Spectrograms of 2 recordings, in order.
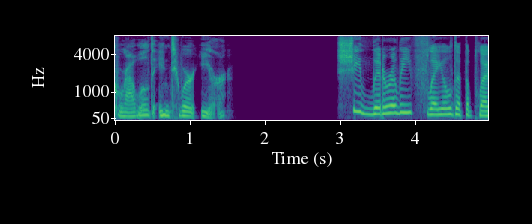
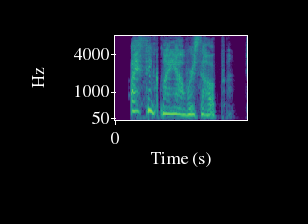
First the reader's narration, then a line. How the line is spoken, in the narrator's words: she gasped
